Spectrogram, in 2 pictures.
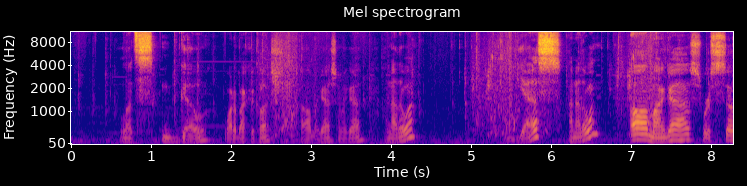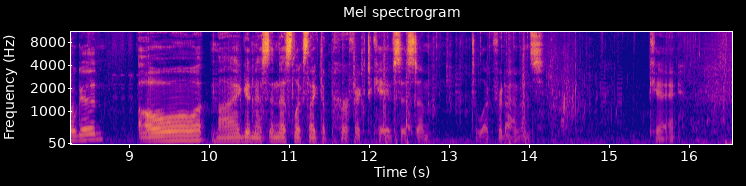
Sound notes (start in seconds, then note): none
